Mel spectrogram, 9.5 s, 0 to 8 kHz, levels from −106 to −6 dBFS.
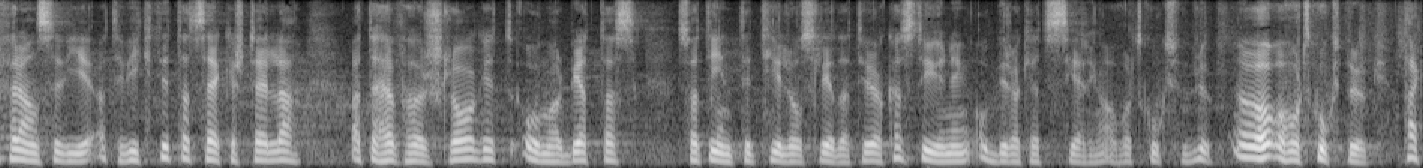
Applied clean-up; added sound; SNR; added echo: none; none; none; none.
